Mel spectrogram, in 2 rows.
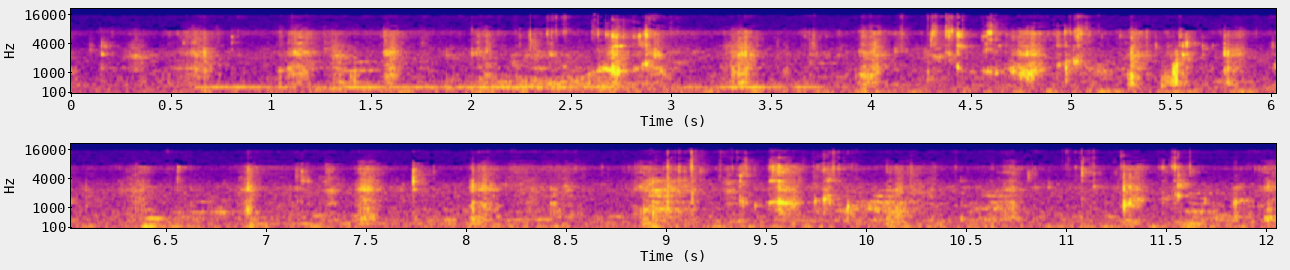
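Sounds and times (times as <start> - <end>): crisp shells crunching and chewing: 0.0 - 12.0.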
